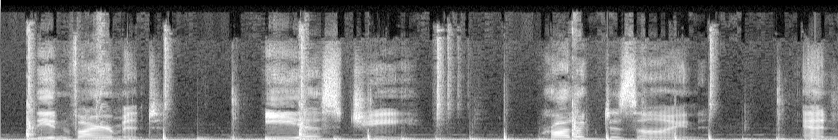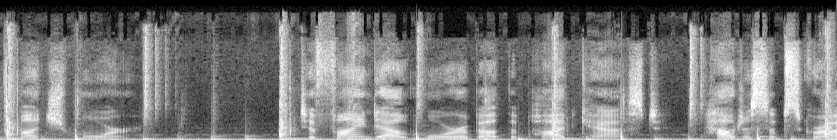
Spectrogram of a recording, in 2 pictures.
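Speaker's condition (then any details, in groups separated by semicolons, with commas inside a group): No condition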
